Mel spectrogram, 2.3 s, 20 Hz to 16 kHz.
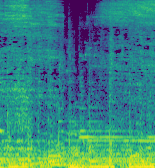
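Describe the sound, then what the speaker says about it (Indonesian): Cleaning fluid sprayed onto the intake manifold of a 20-year-old Toyota Kijang Krista, a continuous close hiss running for a couple of seconds amid workshop clatter. "kita boleh semprot nih pakai cairan jahat nih"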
